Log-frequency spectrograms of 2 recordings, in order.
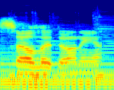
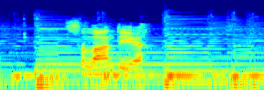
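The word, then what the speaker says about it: Caelondia: Ask about the seal representing the city of Celadonia. Salandia. The city of Salandia, that's how you say it.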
